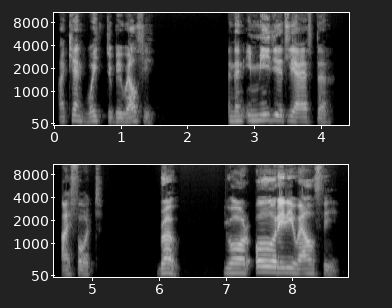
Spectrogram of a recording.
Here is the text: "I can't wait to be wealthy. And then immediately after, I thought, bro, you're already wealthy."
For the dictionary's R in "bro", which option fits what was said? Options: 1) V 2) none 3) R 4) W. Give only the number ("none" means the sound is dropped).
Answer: 3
